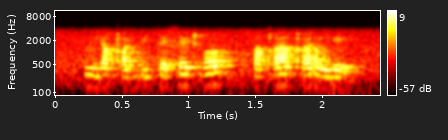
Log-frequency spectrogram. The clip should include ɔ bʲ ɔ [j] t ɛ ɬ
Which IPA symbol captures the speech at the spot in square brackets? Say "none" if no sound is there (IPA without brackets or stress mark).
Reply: j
